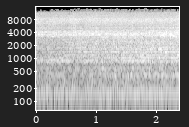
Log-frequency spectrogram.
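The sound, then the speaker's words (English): Steady mechanical hum and whir of a sump pump running in a basement, an even motor drone with a low tonal buzz and no change in level. “And that's our guest, the Sump Pump. Sump Pump, our guest today. There's only so many spaces in my basement we can do things.”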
